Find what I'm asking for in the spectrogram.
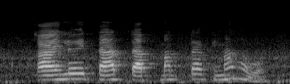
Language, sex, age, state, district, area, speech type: Assamese, female, 45-60, Assam, Lakhimpur, rural, read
